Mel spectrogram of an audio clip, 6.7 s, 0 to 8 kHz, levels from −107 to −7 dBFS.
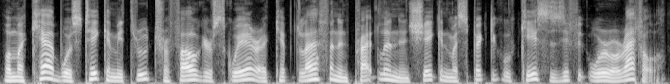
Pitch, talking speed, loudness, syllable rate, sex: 150 Hz, 225 wpm, -19 LUFS, 5.7 syllables/s, male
